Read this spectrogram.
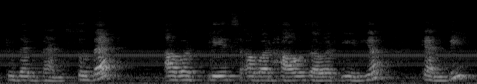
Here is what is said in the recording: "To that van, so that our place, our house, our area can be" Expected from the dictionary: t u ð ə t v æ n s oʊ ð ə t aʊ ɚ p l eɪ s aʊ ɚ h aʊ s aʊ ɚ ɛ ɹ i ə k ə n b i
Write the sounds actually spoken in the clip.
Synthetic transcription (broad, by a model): t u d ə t b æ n s oʊ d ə t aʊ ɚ p l eɪ s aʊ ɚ h aʊ s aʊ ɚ ɛ ɹ i ə k ə n b i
